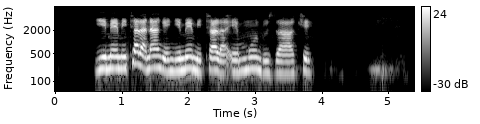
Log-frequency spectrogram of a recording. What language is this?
Ganda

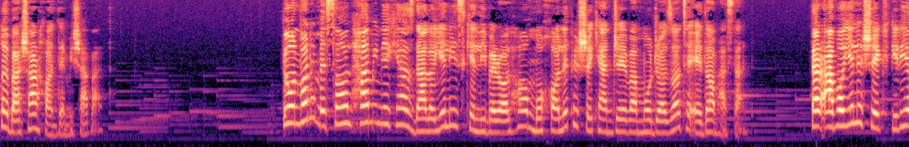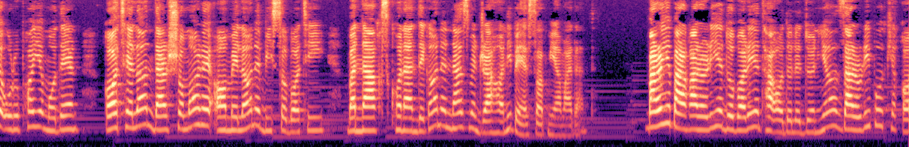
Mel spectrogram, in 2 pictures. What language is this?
Persian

